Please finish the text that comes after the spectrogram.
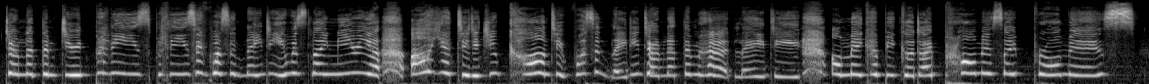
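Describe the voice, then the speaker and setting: A terrified young girl, speaking very high and urgently. She pleads frantically and tearfully, full of desperation, in an audiobook performance. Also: unhurried, hardly any pauses, fairly bright tone. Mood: desperate pleading. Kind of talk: audiobook character voice.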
